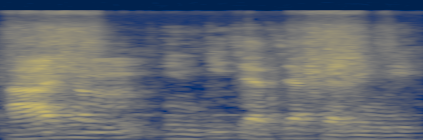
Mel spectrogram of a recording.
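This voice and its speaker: Guy teaching grammar in a classroom, keeps asking then answering himself, slow, faint hum behind, kinda far off. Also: medium pitch, pushed and bright. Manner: asks questions and answers them himself, repeating key words. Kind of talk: teaching an English grammar lesson. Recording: echoey room, distant mic, faint room noise.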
